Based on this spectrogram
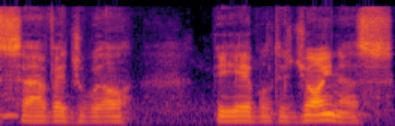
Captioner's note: speaking French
